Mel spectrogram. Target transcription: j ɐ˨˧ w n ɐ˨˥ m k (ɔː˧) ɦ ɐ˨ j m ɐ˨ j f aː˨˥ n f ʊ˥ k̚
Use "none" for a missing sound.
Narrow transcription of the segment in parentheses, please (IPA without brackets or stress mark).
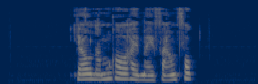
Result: ɔː˧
